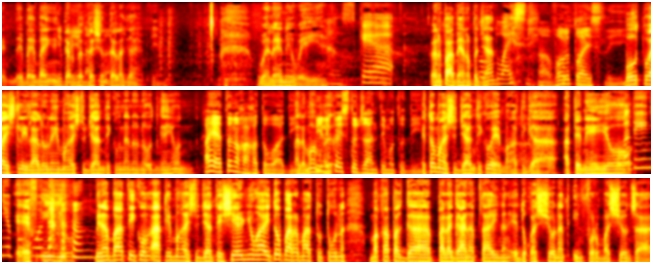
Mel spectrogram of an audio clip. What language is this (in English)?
Filipino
